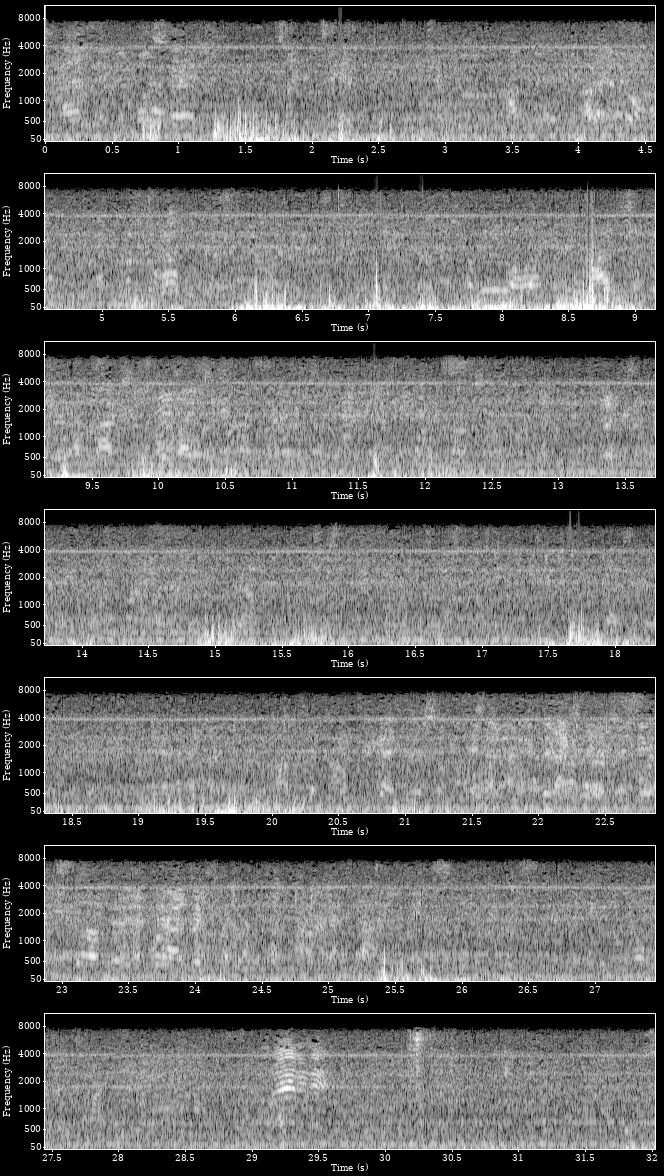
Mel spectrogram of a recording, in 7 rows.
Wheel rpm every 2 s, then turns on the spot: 0, 0, 0, 0, 0, 0, 0, 0, 0, 0, 0, 0, 0, 0, 0, 0.
none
